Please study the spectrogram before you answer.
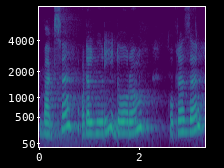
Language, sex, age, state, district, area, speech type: Bodo, female, 45-60, Assam, Chirang, rural, spontaneous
